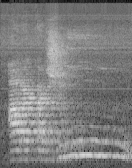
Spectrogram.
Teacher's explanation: Você demora mais no ju. Então, o ju aqui é a sílaba tônica e é a última.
